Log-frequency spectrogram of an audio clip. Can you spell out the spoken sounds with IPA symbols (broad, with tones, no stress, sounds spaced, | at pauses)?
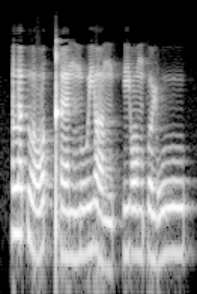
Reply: l ɐ˥ t̚ l ɔː˨˥ t̚ kʰ ɛː˨ ŋ n̪ uː˨˧ j ɐ˨˩ ŋ | j ɔː˨ ŋ p ɵ˨˩ ɥ w uː˧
